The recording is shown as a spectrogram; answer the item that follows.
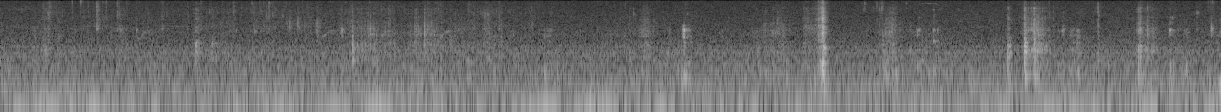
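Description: Faint chewing of a mouthful of fish burger, with a handful of small clicks and crunches scattered through it.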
